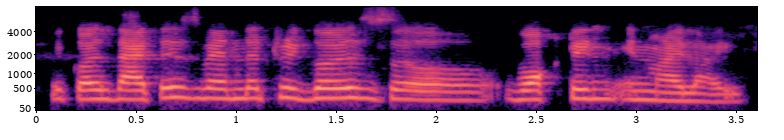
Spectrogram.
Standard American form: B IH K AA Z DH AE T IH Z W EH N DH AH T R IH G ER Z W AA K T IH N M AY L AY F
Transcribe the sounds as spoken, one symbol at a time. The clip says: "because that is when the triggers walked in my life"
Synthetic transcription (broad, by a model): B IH K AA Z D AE T IH Z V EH N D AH T R IH G ER Z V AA K T IH N M AY L AY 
